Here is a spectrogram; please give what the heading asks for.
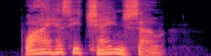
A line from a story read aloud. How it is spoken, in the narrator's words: Margarita asked quietly of Volant as the wind whistled by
